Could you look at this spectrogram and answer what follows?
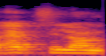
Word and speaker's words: epsilon: Okay, इसको सीधा सीधा एप्सिलॉन, तो EPSILON इस तरह से आप इसको प्रोनाउंस कर सकते हैं। तो एप्सिलॉन कह दिया, और ये क्या कहलाया, permittivity of medium, that medium.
